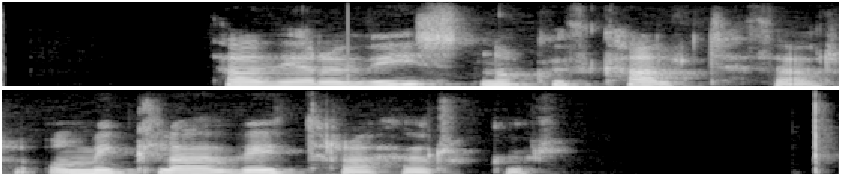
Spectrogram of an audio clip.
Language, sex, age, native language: Icelandic, female, 30-39, German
